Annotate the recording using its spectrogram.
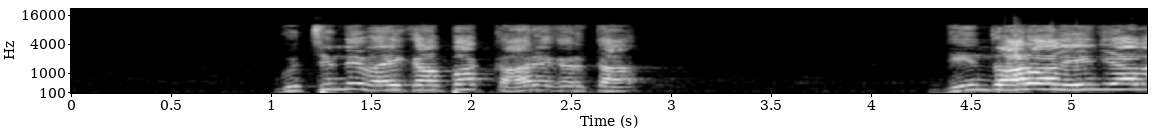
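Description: A young man speaks forcefully into a microphone over loudspeakers.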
